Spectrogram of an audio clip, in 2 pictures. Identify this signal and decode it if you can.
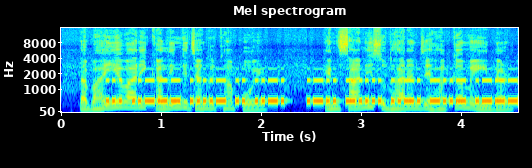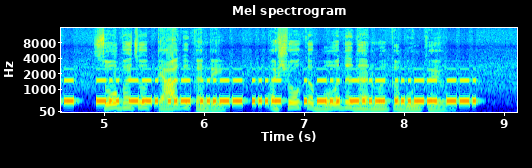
Morse code, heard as a keyed tone, machine-sent, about 37 wpm, 500 Hz, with speech in Sindhi. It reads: S24IF L6FX1 DGU3V EDX3G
